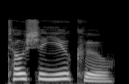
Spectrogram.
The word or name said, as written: toshiyuki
